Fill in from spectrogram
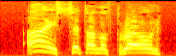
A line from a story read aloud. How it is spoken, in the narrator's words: he barked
